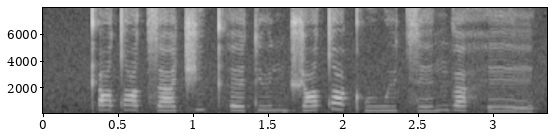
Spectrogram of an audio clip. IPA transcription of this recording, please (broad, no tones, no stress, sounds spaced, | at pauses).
kʼ e tˤ ɛ t͡s a d͡ʒ i kʰ ɛ t y n d͡ʒ u tˤ y kʼ u w y t͡s e ŋ ɡ a h e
